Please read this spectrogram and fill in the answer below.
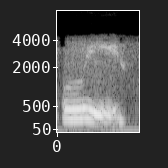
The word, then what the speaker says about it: Leah: Because I keep saying Amy Leah, and I want to say Amelia. Or I know. It's a tough one. It's actually Amy Lee, which is, it escapes everyone.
